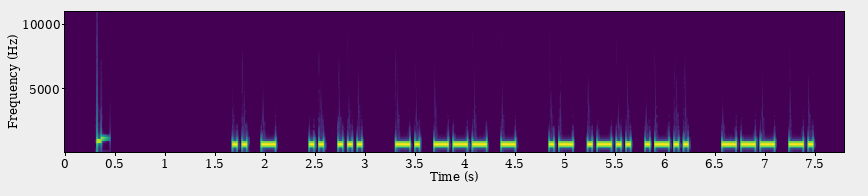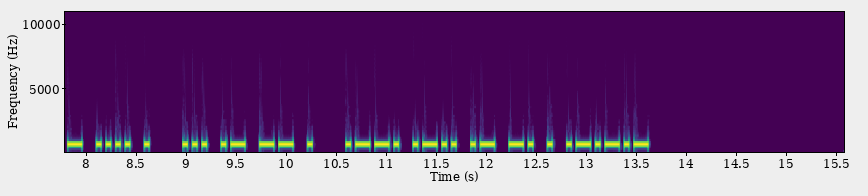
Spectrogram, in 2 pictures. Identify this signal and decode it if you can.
Morse code, heard as a keyed tone, about 25 wpm, 700 Hz. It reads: IT IS NOT ALL ON THE SAME PLANE.
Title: Sentences from Top 1000 Words - Review Part 3 - 25wpm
